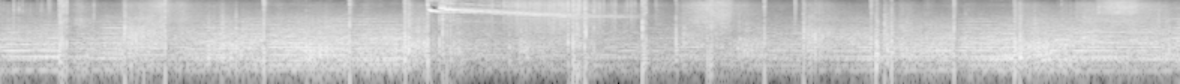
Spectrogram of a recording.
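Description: Fireworks going off one after another: rockets and firecrackers banging and crackling, with a shrill whistle falling in pitch about four seconds in.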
